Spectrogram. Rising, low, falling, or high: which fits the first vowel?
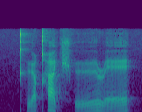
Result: low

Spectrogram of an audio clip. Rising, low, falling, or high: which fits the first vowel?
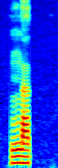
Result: rising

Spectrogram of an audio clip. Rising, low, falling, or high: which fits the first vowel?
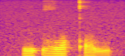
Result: low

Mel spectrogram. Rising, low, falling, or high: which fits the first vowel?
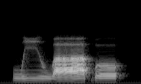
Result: low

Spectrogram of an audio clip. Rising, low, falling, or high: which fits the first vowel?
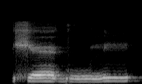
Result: low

